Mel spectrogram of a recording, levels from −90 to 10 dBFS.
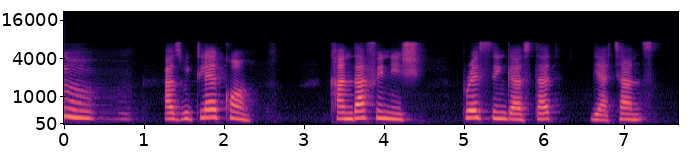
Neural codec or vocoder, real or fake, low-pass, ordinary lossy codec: codec, 16 kHz, about 1 kbps, DyCAST, with the encoder's durations; fake; 7.2 kHz; none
